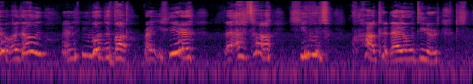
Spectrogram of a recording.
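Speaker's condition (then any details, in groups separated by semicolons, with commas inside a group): Cerebral palsy; from birth, physical disability; frequent speech therapy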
